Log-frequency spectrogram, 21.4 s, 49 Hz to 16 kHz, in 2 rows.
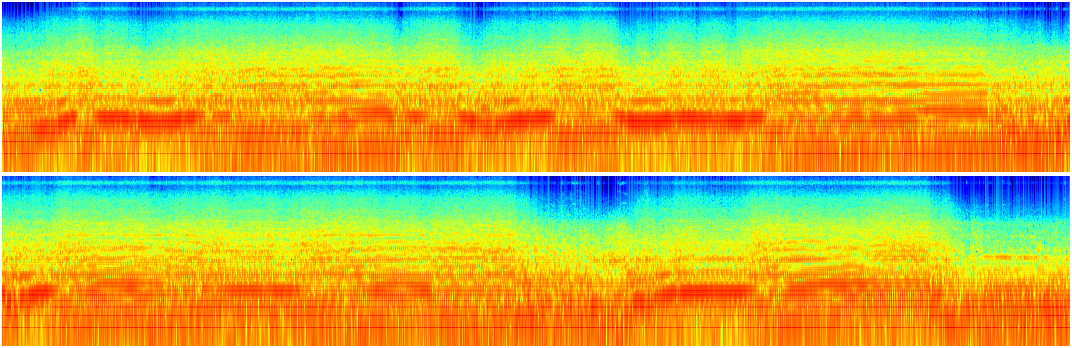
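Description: The Nissan S14's swapped LS3 V8 revving hard through a drift run, heard from inside the cabin, with its pitch climbing and falling again and again as the throttle is worked. Near the end it drops back to a steady low idle.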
